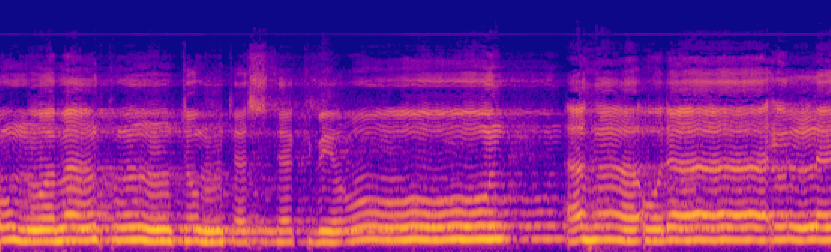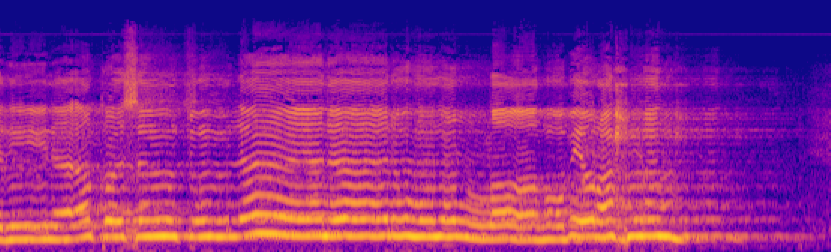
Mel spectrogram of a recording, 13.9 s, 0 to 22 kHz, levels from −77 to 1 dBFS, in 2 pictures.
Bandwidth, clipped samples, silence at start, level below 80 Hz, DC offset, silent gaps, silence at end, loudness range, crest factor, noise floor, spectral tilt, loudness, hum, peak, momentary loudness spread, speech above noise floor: 14 kHz; under 0.1%; 0 s; -56 dBFS; under 0.1%; none; 0.4 s; 3 LU; 10 dB; -39 dBFS; -5 dB/octave; -14 LUFS; none; -4 dBFS; 8 LU; 26 dB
